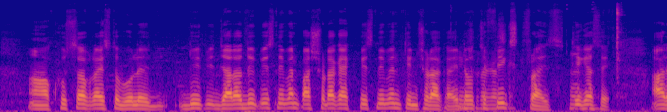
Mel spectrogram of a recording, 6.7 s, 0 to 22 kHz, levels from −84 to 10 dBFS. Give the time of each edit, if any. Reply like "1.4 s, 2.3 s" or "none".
none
